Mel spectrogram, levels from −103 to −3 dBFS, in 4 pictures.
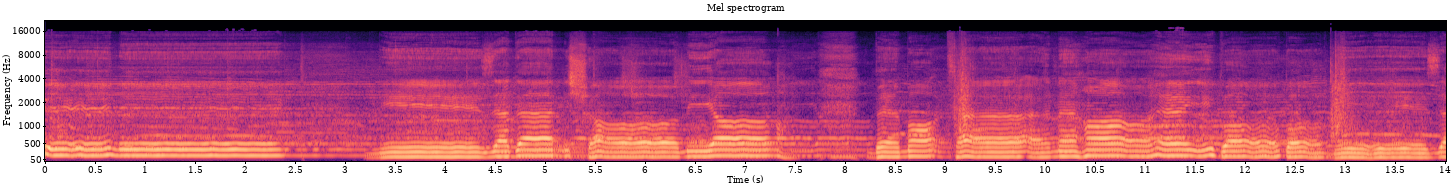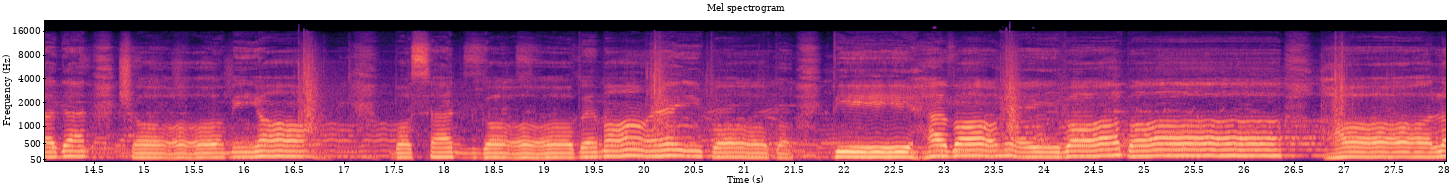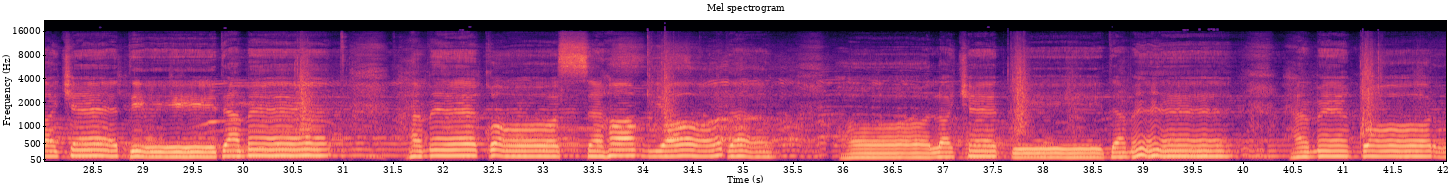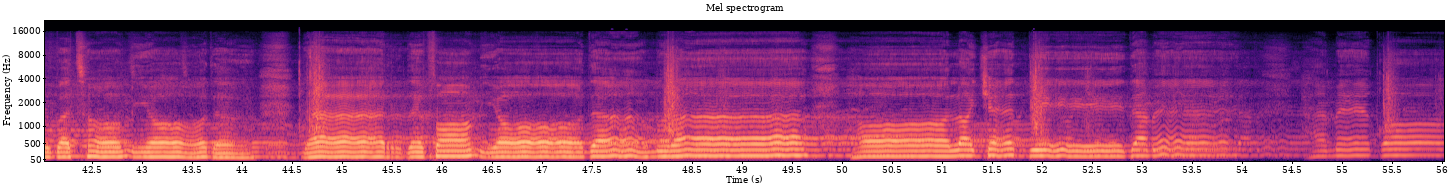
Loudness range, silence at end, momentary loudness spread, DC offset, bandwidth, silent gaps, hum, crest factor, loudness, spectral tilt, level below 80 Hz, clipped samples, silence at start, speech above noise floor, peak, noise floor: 4 LU; 0 s; 12 LU; under 0.1%; 15.5 kHz; none; none; 16 dB; -18 LUFS; -6.5 dB/octave; -68 dBFS; under 0.1%; 0 s; 25 dB; -2 dBFS; -42 dBFS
